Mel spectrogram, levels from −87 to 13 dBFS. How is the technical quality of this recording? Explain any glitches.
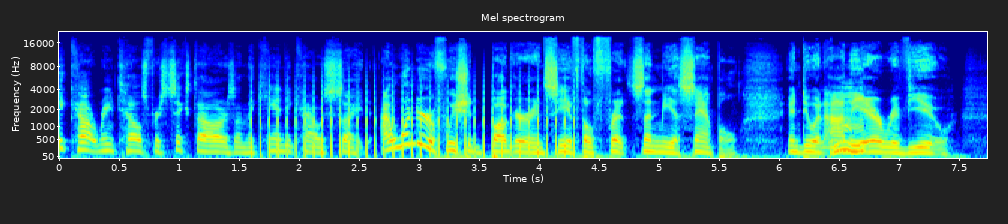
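The recording is marred by a train of clicks running from 1.60 s to 4.30 s. Over those 2.7 seconds, sharp ticks arrive at a steady 13.4 per second, about forty in all, each with much the same shape and peaking roughly 15 dB above the speech. The even spacing and similar pulses most likely come from electrical interference from nearby equipment or a faulty connection or power supply. The ticking sits on top of the speech and stays audible through its pauses.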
